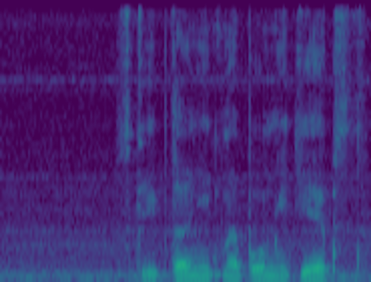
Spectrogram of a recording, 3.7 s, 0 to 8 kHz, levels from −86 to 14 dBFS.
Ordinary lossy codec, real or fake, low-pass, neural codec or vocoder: none; real; none; none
